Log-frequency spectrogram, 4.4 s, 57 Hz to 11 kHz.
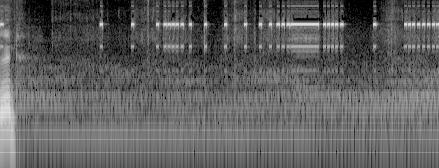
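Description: Handheld XP MI-6 pinpointer beeping: a high electronic tone in short, uneven pulses, running unbroken for about half a second near the end of the third second before pulsing again. It is signalling a metal target in the dug hole.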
